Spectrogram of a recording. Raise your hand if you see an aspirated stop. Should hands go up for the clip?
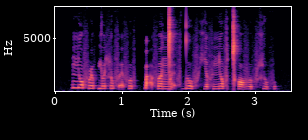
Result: yes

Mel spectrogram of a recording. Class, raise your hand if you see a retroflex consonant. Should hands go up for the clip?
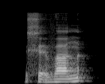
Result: no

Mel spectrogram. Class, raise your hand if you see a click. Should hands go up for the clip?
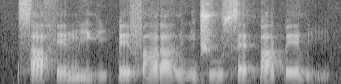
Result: no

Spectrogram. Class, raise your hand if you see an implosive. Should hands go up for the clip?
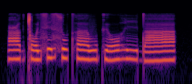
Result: no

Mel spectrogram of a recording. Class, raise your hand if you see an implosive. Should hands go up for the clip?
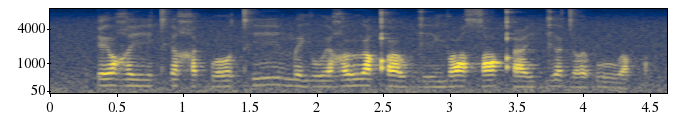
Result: yes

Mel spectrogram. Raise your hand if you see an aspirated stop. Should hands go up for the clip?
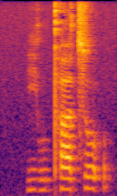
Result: yes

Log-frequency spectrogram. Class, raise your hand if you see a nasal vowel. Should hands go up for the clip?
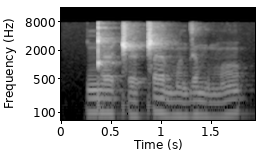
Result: yes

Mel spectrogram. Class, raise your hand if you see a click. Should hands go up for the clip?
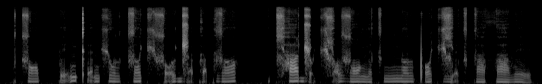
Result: no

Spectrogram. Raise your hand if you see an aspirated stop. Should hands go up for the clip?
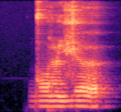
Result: no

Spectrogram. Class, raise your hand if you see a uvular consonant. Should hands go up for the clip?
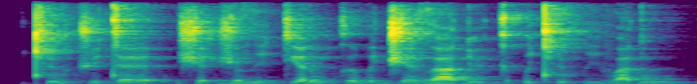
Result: no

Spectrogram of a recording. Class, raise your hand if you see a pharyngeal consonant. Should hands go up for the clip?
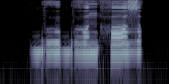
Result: no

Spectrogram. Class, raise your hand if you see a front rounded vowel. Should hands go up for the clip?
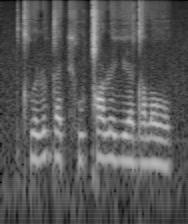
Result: no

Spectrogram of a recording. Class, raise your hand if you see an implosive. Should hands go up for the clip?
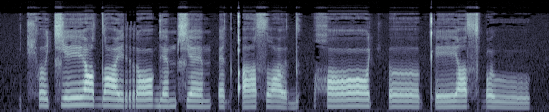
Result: yes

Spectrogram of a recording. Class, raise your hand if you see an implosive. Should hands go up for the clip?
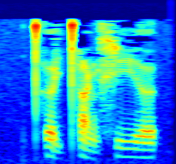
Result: no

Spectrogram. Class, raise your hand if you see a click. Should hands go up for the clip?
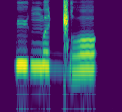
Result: yes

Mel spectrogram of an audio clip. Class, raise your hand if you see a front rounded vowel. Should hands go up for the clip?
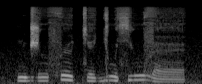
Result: yes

